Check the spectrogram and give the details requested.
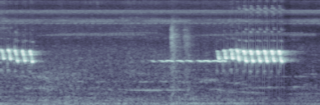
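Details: Lure call of a sooty-headed bulbul meant to make other bulbuls call: the tail of one bubbly trill, a pause, then a level whistle leading into another quick run of chirpy warbled notes.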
